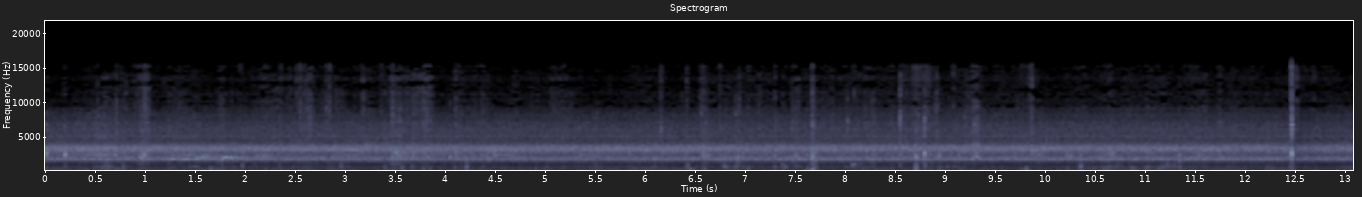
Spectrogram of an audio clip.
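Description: Steady, high-pitched drone of an insect chorus, with a few brief clicks and soft splashes from macaques wading and swimming in shallow water.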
